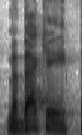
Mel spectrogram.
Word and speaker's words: Mbeki: During the presidency of, I'll mispronounce his first name, Thabo Mbeki. Mbeki, that's it, Mbeki.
